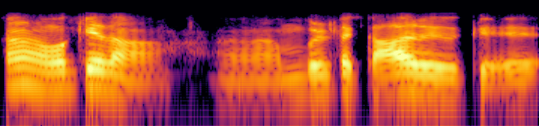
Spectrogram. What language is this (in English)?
Tamil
